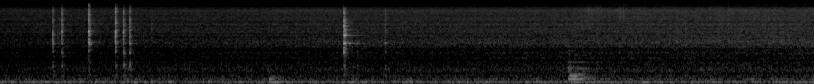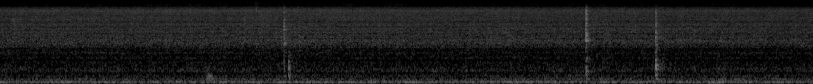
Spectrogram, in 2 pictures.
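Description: Marinated poke bowl pieces in sesame seed oil marinade sizzle steadily in a pan, a soft continuous frying hiss with a few sharp pops and clicks scattered through, close by and without speech.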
